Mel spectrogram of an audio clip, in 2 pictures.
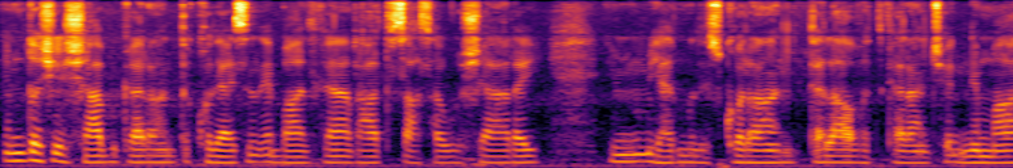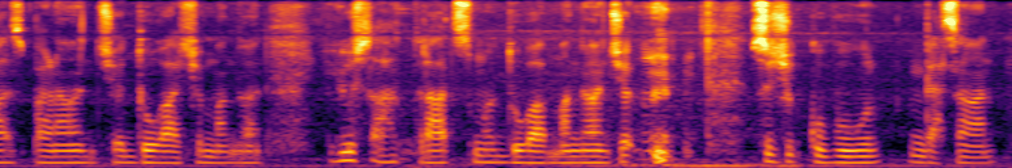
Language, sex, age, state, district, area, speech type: Kashmiri, male, 18-30, Jammu and Kashmir, Kupwara, urban, spontaneous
